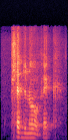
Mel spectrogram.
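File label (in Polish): "przednowek", Kurpie dialect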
